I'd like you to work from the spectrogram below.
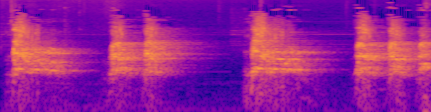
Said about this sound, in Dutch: Ja, dit is eigenlijk een hond die eh, verontrust is. Je zou dat een alarmblaf kunnen noemen. Maar ook wel wat bang is. Hij heeft iets gehoord. En eigenlijk is hij een beetje een alarm aan het slaan.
